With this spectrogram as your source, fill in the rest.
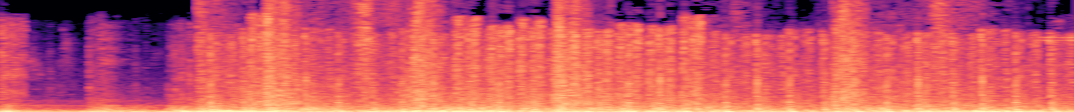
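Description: A heavy gun fires rapid bursts of loud shots.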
